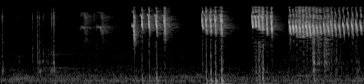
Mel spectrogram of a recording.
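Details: Velvet-fronted nuthatch (rambatan) delivering escalating high chattering trills, short bursts building into a long rapid pulsed rattle.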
